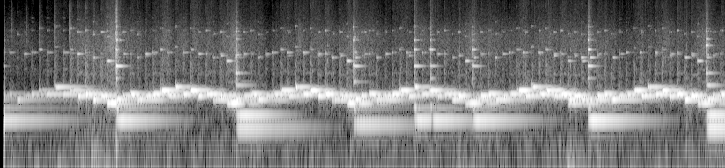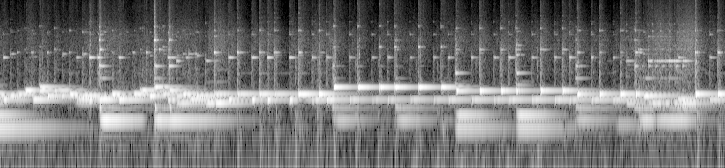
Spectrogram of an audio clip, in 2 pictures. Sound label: Xylophone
